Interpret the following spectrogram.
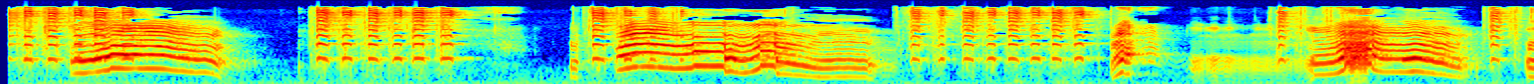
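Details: Chihuahua howling a song: long, wavering, rising-then-falling howls alternating with bursts of rapid pulsed, buzzy tones. The sound comes in several phrases with short silent gaps between them.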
